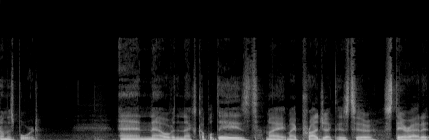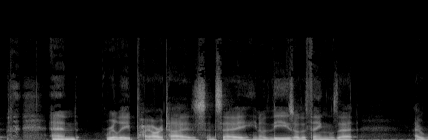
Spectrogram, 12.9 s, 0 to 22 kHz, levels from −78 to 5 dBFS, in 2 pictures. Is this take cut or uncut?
uncut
